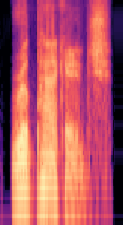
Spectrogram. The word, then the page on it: repackage: British English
